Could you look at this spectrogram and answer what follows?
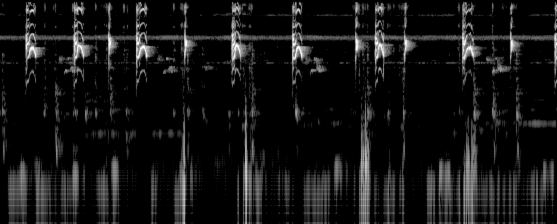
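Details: Chestnut-backed scimitar babbler singing to make a rival bird respond: sharp, high, arched chirps repeated irregularly, sometimes in close pairs, over roughly eleven seconds, with a few soft knocks underneath.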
